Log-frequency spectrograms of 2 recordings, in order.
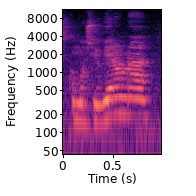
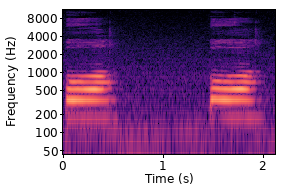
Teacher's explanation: Si os fijáis, aunque termino con una O, como en español, pero voy hacia ella, voy hacia esa O, desde los labios un poquito más pequeños. Por lo tanto digo que es como si hubiera un comienzo de U muy ligero, y luego ya voy hacia la O.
